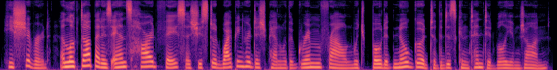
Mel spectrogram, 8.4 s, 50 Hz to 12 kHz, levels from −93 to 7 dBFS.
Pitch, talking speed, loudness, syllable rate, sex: 180 Hz, 215 wpm, -20 LUFS, 4.8 syllables/s, female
